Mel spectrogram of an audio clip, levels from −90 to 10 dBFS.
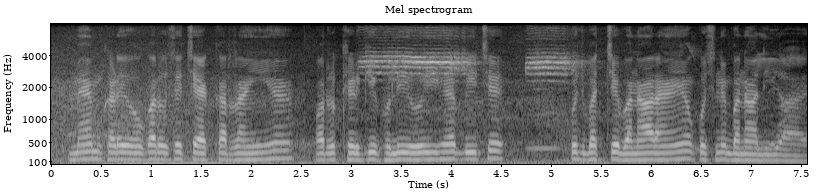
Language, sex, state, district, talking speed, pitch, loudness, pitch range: Hindi, male, Uttar Pradesh, Budaun, 205 wpm, 145 Hz, -19 LUFS, 140-150 Hz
